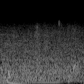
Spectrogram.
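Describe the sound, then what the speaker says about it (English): Wind rushes and waves wash against a sailing boat under sail with its engine off off Newfoundland, a close, steady broadband roar with low rumbling buffets. "you shut off the noisy engine and just can listen to the waves and the wind"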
